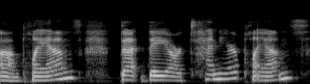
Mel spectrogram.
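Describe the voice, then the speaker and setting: This woman has an unremarkable speaking voice, pitched medium with lively intonation. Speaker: nonprofit executive director presenting a policy brief. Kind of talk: webinar presentation.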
